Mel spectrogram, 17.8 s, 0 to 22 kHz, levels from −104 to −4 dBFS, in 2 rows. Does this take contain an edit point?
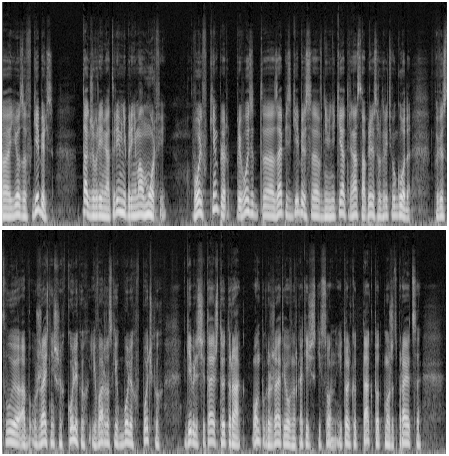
yes; 1 cut; at 13.8 s

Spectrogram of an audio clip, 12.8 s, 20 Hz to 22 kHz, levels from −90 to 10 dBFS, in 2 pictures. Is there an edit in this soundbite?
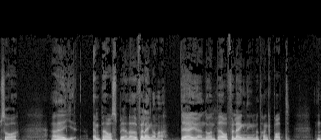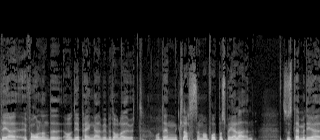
yes; 1 cut; at 3.6 s

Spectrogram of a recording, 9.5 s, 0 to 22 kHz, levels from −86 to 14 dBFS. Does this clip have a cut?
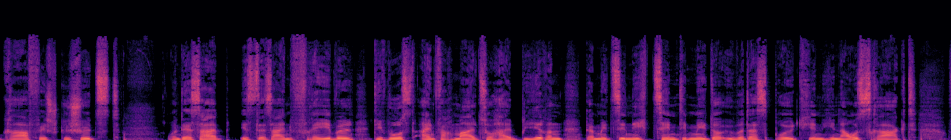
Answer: no; 0 cuts

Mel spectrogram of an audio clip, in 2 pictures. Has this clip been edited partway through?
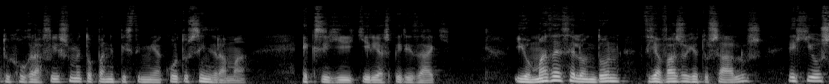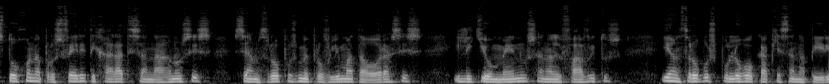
yes; 1 cut; at 5.1 s

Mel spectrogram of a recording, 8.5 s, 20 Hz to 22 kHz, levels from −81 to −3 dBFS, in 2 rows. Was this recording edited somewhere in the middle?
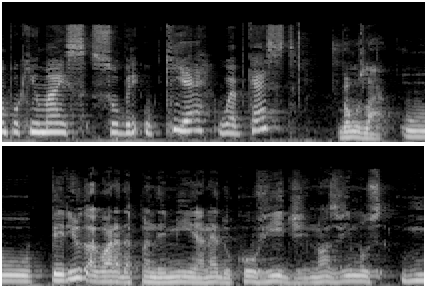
no; 0 cuts

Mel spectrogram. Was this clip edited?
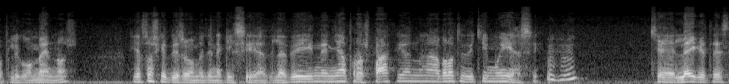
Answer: yes; 1 cut; at 1.2 s

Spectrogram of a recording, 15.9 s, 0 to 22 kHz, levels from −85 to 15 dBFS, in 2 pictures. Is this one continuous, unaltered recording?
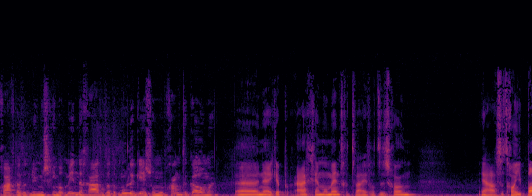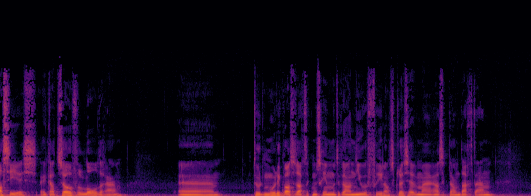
no; 1 cut; at 11.7 s

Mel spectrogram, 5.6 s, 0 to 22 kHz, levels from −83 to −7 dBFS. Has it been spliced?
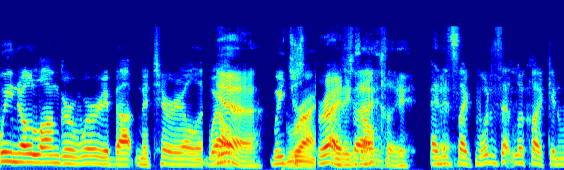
yes; 3 cuts; at 2.0 s, 3.1 s, 4.2 s

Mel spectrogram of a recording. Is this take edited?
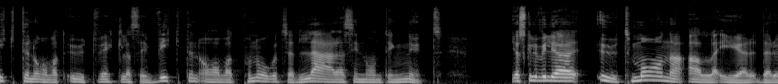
no; 0 cuts

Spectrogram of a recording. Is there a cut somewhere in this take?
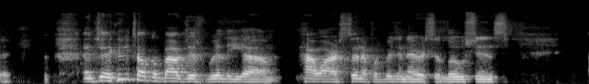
no; 0 cuts

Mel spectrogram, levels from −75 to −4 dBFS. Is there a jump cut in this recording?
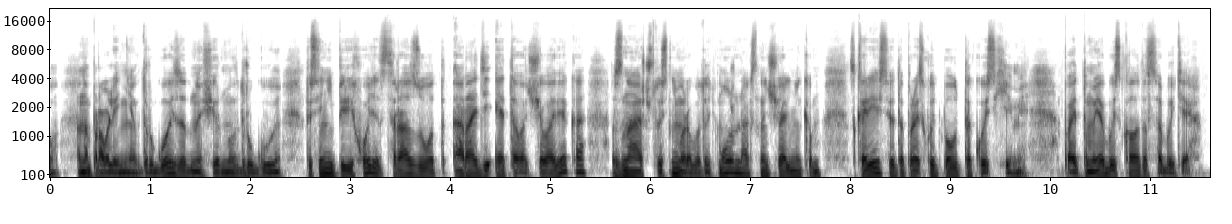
yes; 2 cuts; at 5.9 s, 10.1 s

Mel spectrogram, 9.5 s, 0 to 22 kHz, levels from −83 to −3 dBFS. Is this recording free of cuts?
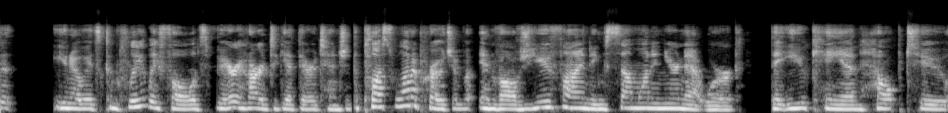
no; 1 cut; at 3.5 s

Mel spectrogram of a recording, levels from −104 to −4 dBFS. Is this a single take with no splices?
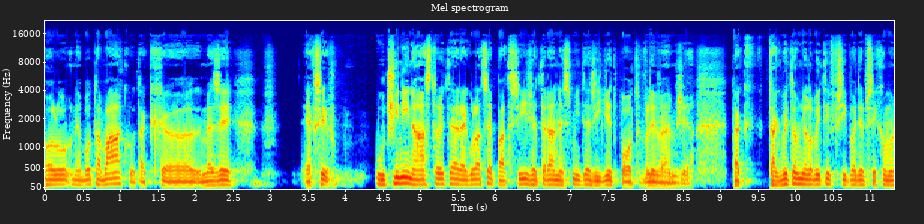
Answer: yes; 0 cuts

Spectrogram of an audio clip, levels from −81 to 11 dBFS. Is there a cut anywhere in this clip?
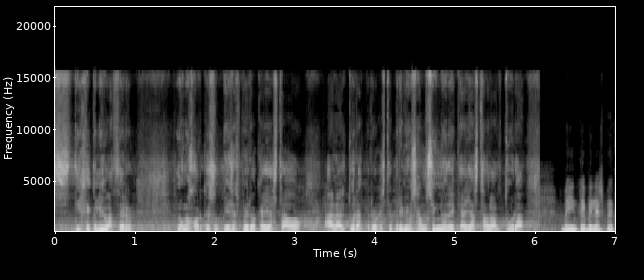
no; 0 cuts

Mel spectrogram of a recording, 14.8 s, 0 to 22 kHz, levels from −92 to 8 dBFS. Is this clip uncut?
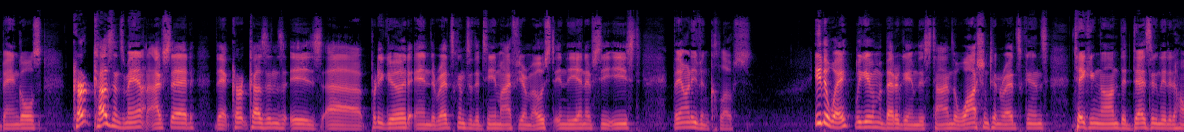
no; 2 cuts; at 1.8 s, 8.3 s

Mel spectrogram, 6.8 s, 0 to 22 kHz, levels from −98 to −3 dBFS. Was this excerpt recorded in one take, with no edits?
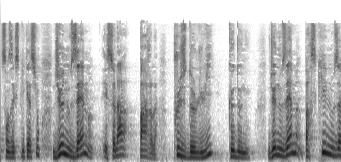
yes; 0 cuts

